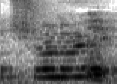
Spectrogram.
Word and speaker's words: Schumer: Schumer.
